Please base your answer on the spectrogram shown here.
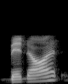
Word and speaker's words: Minot: the powerlifting Nationals in midn note Minot North Dakota IIs pronounced that wrong Min not Min not yeah how did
